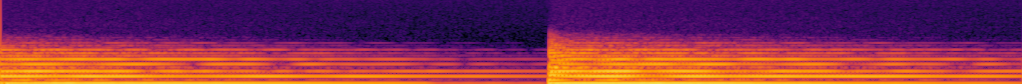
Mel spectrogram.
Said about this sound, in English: At the very top hung a huge bronze bell that was tolling now. And from inside that bell, with every crash and bang and gong, the small voice shouted, "Help! He's inside the bell! It's using his skull for a knocker!"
